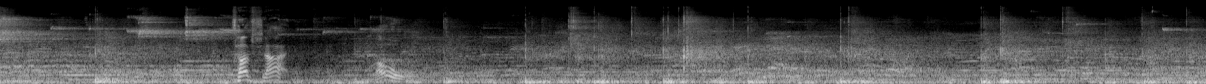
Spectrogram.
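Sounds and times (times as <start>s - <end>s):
players' voices: 0.1s - 11.8s.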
